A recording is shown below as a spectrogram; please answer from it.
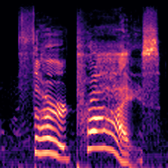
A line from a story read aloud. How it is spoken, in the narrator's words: They squeal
